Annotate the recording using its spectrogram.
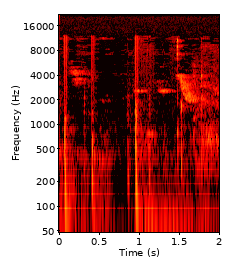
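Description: Stylus tapping on a tablet screen as handwriting goes on, about half a dozen sharp clicks at irregular spacing, the loudest near the start and about a second in.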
